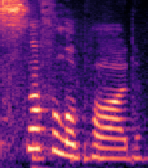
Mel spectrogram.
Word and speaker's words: Cephalopod: It is Cephalopod, like the squid, if you can imagine.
